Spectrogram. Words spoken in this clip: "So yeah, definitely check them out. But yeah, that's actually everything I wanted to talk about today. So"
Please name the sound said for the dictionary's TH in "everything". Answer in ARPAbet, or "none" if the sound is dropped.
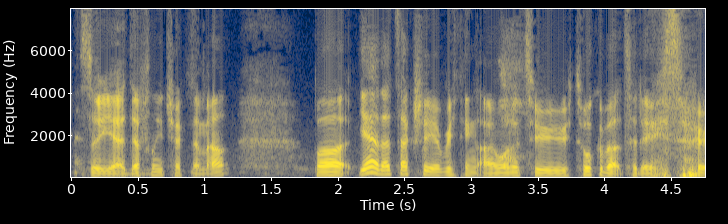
TH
